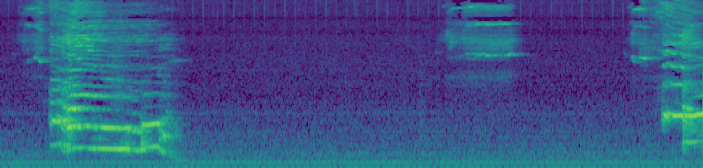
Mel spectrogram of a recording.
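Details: Home-alone male Basset Hound letting out one quavering howl lasting over a second, followed by a long quiet gap, a faint distant whine, then the start of another loud howl; low steady hum throughout.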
